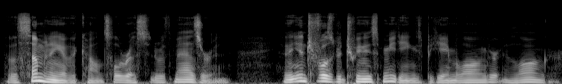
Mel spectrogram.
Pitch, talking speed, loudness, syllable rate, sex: 100 Hz, 205 wpm, -19 LUFS, 6.6 syllables/s, male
